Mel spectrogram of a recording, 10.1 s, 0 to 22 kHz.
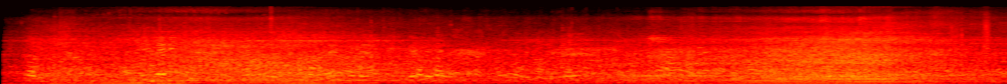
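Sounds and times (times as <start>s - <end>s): crowd of people talking: 0.1s - 10.0s
road traffic: 0.1s - 10.0s.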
